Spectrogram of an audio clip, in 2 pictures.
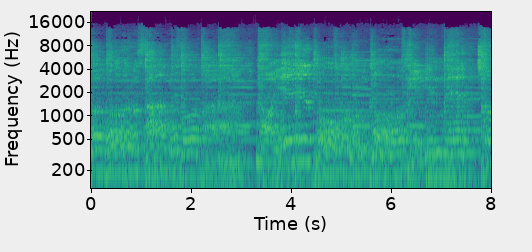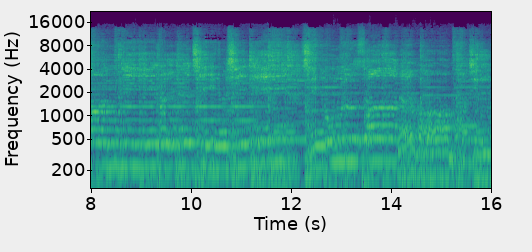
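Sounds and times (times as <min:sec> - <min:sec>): gospel singing: 0:00.0 - 0:16.0
instrumental accompaniment: 0:00.0 - 0:16.0.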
